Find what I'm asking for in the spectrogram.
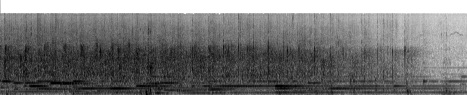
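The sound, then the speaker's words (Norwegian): An audience applauds to welcome the evening's guest, a state secretary at a talk event. Dense, steady clapping holds for several seconds, then thins and fades toward the end. “Ta vel imot kveldens gjest, Hans Olav Syversen. Gi han en skikkelig god applaus.”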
